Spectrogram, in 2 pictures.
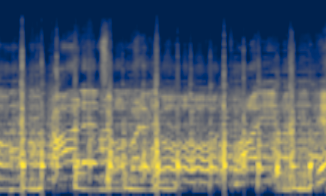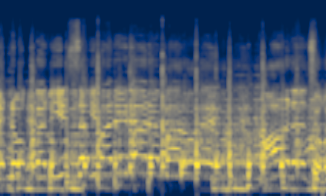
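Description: Live Rajasthani folk music: a dholak drum beats a quick, steady rhythm with deep bass strokes under a harmonium and a wavering, ornamented sung melody.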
